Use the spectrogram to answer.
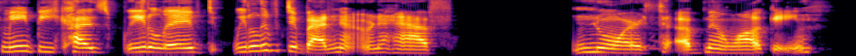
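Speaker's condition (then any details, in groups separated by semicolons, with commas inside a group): Friedreich's ataxia; rare progressive, form of muscular dystrophy, diagnosed at 17, initially mild, Muscular Dystrophy Association for braces; ambulatory until about 21, then wheeled mobility, over 10 years since diagnosis, unsure if still mild; some speech issues, less pronounced than in others with Friedreich's ataxia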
